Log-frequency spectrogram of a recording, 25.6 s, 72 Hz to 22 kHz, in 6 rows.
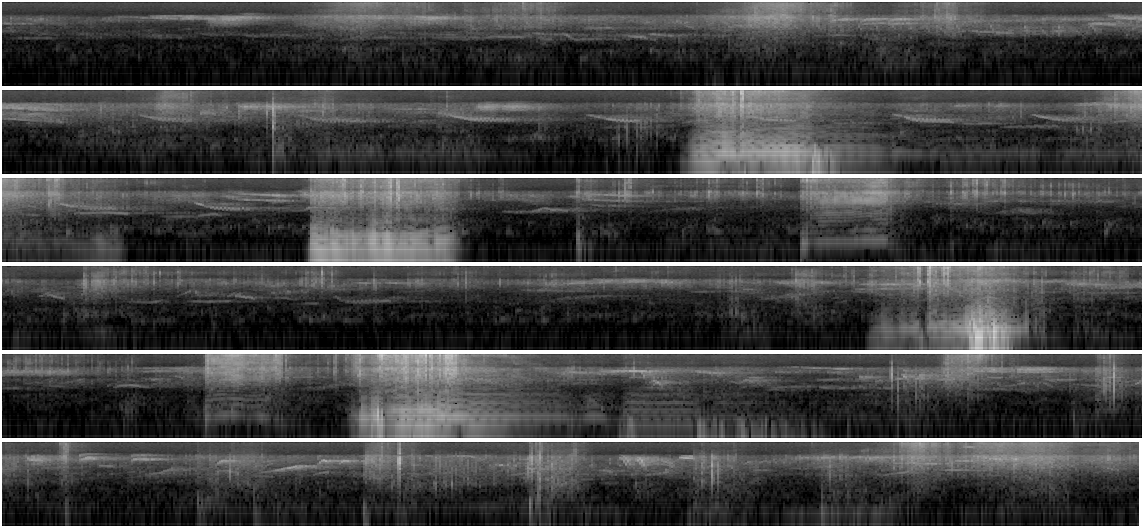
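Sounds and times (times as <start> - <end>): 
bumblebee buzzing in flight: 6.8 - 9.0, 9.7 - 10.3, 11.3 - 12.6, 16.1 - 16.7, 17.9 - 20.1.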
